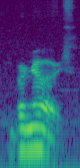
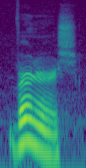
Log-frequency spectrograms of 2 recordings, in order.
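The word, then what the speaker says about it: Vernors: Thomas Cantrell, and some of its most popular brands are Canada Dry, Seagram's, and Berners. Verners. Berners. Ginger ale. I thought it was Berners. I thought they pronounced it Berners.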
